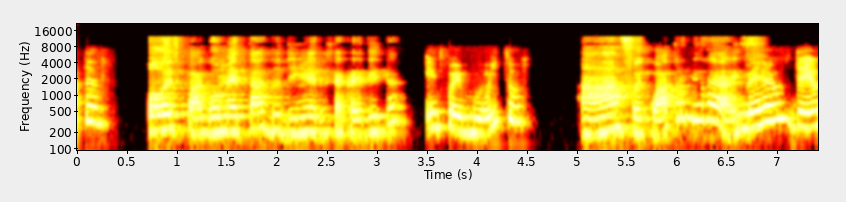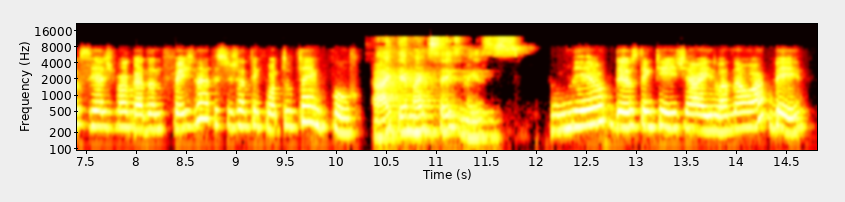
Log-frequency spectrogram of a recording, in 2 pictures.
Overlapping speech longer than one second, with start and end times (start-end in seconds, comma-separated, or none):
none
